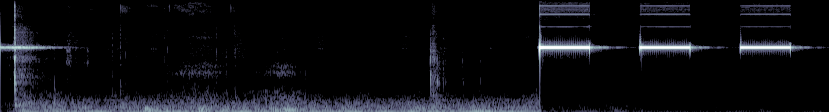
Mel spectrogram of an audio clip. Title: Smoke and carbon monoxide alarm beep tests SPECIAL REQUEST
